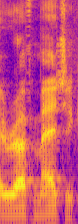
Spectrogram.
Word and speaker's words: Ruff Majik: And then at some point, then people come to you and they're like, how do we pronounce this? And we say Ruff Majik.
